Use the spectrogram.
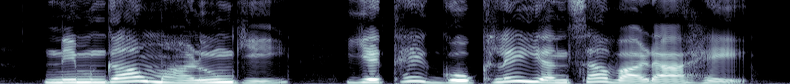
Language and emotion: Marathi, neutral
